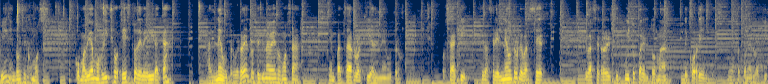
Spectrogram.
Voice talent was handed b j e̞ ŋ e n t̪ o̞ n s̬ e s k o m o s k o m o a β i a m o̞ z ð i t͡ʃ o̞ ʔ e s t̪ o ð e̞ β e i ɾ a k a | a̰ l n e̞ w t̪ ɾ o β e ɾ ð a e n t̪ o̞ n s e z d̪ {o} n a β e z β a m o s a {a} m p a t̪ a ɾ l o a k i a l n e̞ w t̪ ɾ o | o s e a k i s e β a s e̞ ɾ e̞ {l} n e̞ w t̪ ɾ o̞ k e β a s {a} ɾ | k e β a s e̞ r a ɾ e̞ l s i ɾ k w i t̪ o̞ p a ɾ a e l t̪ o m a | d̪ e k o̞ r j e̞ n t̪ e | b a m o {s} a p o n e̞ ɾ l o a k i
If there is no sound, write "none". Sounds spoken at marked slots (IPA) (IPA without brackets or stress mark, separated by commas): u, e, l, e, s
